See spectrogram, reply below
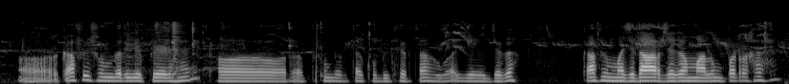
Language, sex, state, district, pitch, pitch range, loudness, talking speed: Hindi, male, Bihar, Muzaffarpur, 160 Hz, 150-170 Hz, -28 LUFS, 150 wpm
